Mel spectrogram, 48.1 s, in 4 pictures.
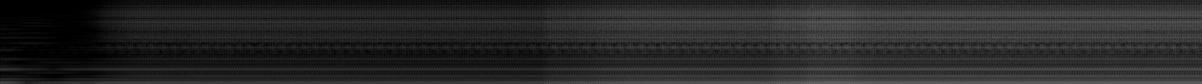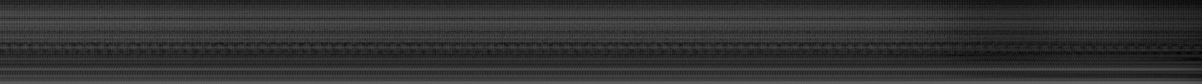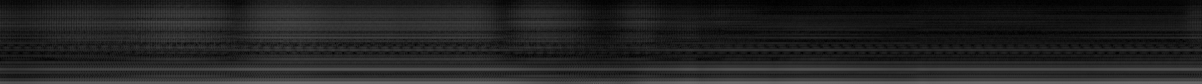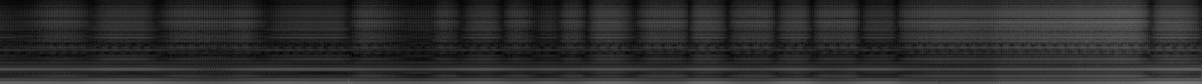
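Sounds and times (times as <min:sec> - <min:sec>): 
electromagnetic field hum: 0:00.0 - 0:48.0.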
